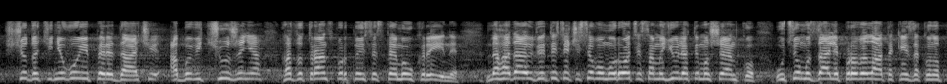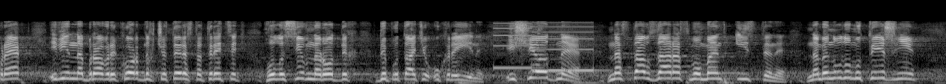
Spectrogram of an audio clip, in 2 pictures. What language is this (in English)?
Ukrainian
